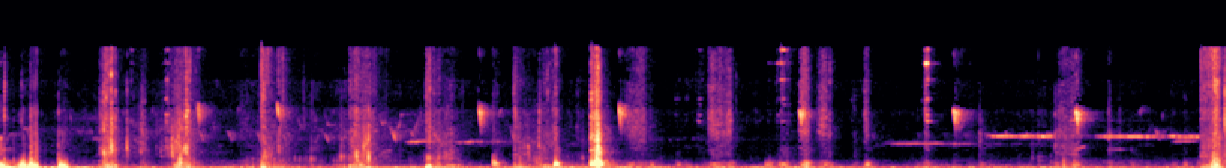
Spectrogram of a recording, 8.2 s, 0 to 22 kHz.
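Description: Scattered light clicks and knocks of hands working at a fuel cap on the side of a JCB 330 skid steer loader, with faint high bird chirps near the middle and end.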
